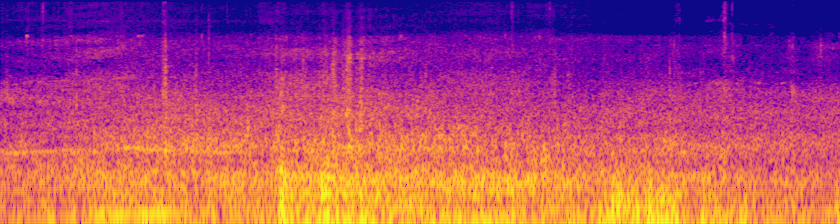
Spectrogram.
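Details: Continuous outdoor street rumble with wind buffeting the microphone and passing vehicle noise; no animal sound is heard.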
